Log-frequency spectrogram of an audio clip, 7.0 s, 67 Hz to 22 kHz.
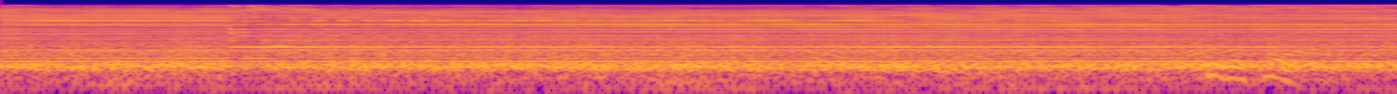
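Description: Blue Elephant 2030 ATC CNC router spindle running at speed, its bit cutting into a wooden column that turns on the rotary axis. There is a steady high-pitched whine of several tones over a rasping cutting noise.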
